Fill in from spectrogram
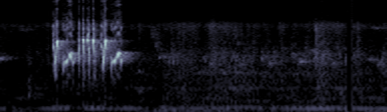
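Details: Female bar-winged prinia singing, used as a lure to get males singing quickly: one loud burst of rapid, scratchy, pulsed chirps lasting under a second, ending in a short falling note, followed by a low steady hum.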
